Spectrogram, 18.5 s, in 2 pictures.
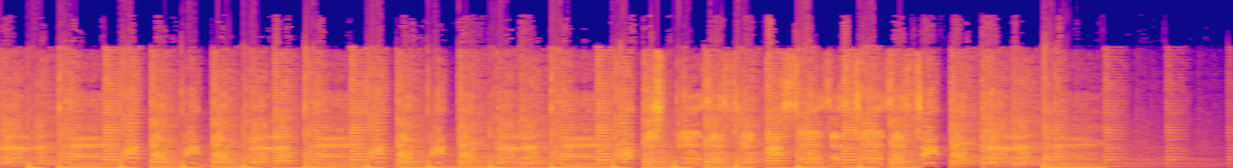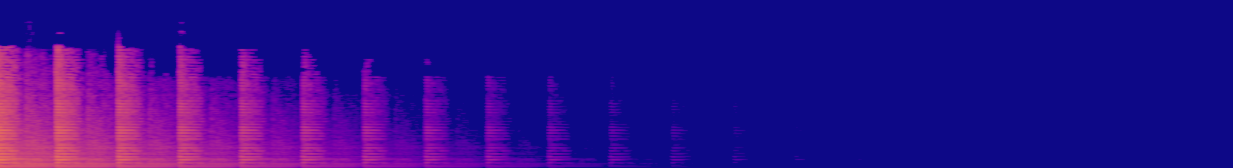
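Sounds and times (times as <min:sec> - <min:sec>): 
Brazilian phonk music: 0:00.0 - 0:10.8.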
